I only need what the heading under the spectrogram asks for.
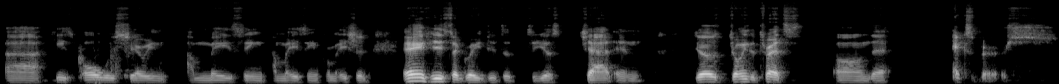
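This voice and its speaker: A man's voice: deep voice, fairly even intonation, measured pace, a bit bright. A man co-hosting a podcast in loose, joking casual chat. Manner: playful, joking, trails off into slang. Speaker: podcast co-host.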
